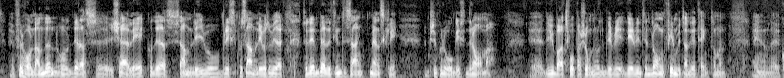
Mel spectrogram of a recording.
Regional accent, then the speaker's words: Stockholm, Stockholm County, Sweden; now in London, United Kingdom; Jag är ju stockholmare och svensk på det sättet. Men det är klart att jag har ju bott in mig här, så jag känner mig ganska hemma här. Det gör jag ju. Men jag känner mig inte som någon londoner eller någon engelsman.

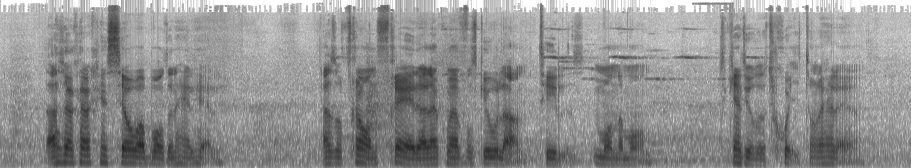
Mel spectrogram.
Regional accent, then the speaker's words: Italy; now in Sweden; eftersom jag är italienare, så jag har alltid velat prova Italien.

